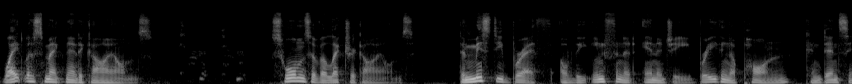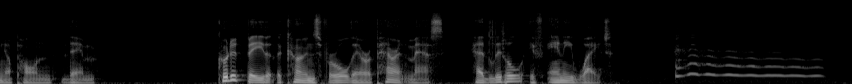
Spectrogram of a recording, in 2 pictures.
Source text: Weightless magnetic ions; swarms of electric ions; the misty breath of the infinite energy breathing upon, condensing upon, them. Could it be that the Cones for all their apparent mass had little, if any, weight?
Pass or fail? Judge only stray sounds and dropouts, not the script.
fail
